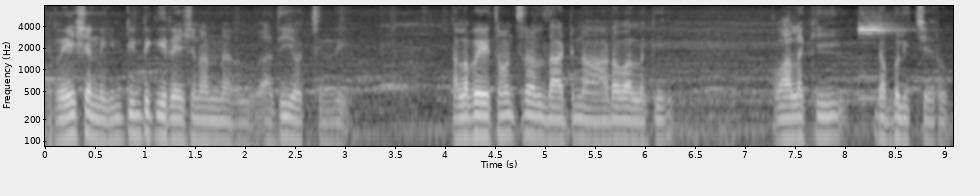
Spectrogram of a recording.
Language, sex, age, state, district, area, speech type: Telugu, male, 30-45, Andhra Pradesh, Bapatla, urban, spontaneous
